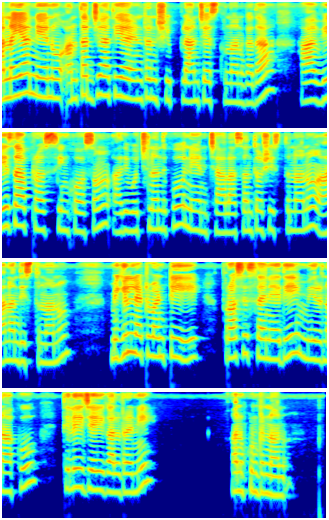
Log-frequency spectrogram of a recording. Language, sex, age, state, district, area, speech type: Telugu, female, 30-45, Andhra Pradesh, Kadapa, rural, spontaneous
